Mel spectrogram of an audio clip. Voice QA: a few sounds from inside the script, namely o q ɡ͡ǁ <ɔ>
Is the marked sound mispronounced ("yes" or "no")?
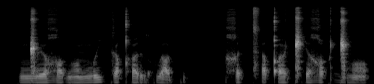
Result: yes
